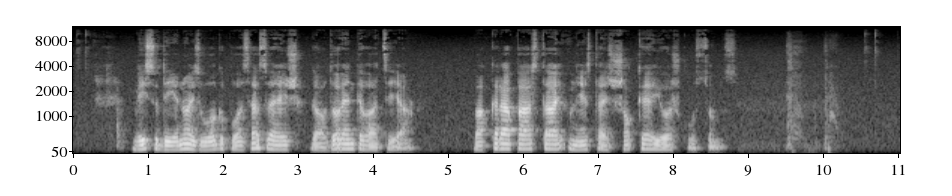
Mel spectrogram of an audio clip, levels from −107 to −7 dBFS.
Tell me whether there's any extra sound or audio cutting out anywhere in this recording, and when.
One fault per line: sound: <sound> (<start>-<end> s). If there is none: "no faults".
sound: cough (9.5-10.2 s)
